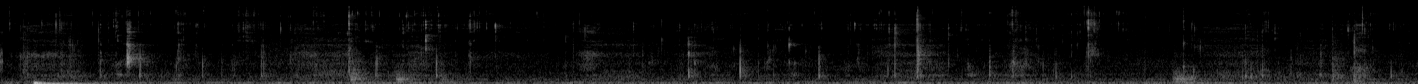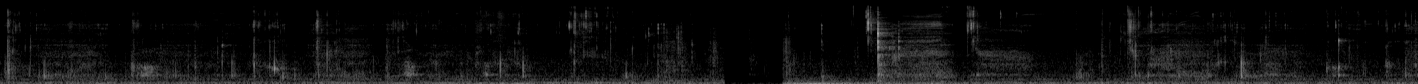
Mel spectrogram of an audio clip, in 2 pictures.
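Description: Close-miked chewing of soft, spongy jeung-pyeon (steamed Korean rice cake), with many small wet mouth clicks as it is bitten and chewed. The sound cuts out briefly about two-thirds of the way through.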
